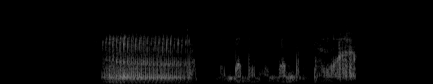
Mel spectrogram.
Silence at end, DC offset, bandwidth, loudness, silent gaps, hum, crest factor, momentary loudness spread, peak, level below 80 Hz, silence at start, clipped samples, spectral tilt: 0.75 s; under 0.1%; 13 kHz; -47 LUFS; none; none; 26 dB; 12 LU; -24 dBFS; -82 dBFS; 1 s; under 0.1%; -4.5 dB/octave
